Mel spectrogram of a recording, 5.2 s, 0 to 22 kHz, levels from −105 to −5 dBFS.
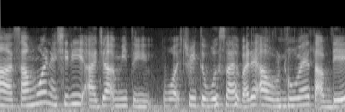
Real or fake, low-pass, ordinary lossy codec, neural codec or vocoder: real; none; none; none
